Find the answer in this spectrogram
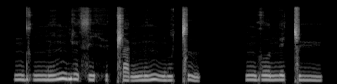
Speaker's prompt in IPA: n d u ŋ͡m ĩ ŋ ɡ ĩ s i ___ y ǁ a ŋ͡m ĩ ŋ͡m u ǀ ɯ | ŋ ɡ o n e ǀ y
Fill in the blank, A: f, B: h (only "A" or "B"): B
